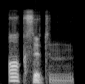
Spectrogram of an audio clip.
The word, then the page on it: Occitan: British English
